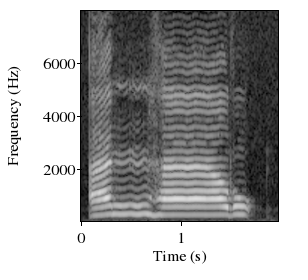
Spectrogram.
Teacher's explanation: Ru-nya dibaca secara tafkhim karena ro-nya berbaris dhammah. Jadi otomatis ya ini ru dibaca tebal. Anharu kha-nya mad tabi'i karena ada fathah berdiri di atas huruf kha, dibaca panjang 2 harokat.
